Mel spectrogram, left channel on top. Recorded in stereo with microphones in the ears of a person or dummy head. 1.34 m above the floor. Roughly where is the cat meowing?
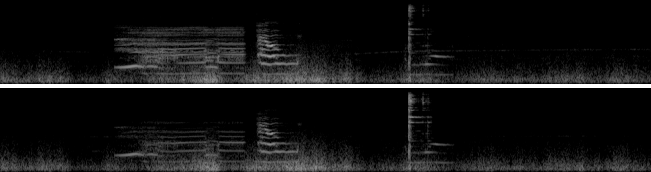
Centre.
